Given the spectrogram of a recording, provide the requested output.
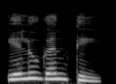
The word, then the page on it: ಏಳಾಗಂಧ: Kannada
